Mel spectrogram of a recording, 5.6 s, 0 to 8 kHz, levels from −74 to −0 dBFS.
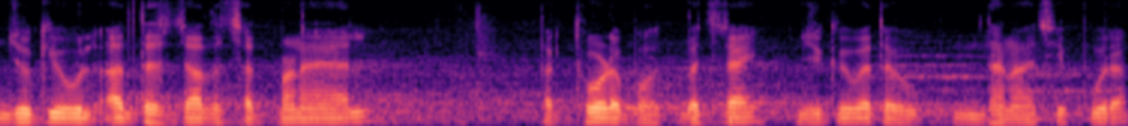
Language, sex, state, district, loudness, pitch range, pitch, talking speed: Garhwali, male, Uttarakhand, Tehri Garhwal, -20 LUFS, 100-110 Hz, 105 Hz, 200 wpm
